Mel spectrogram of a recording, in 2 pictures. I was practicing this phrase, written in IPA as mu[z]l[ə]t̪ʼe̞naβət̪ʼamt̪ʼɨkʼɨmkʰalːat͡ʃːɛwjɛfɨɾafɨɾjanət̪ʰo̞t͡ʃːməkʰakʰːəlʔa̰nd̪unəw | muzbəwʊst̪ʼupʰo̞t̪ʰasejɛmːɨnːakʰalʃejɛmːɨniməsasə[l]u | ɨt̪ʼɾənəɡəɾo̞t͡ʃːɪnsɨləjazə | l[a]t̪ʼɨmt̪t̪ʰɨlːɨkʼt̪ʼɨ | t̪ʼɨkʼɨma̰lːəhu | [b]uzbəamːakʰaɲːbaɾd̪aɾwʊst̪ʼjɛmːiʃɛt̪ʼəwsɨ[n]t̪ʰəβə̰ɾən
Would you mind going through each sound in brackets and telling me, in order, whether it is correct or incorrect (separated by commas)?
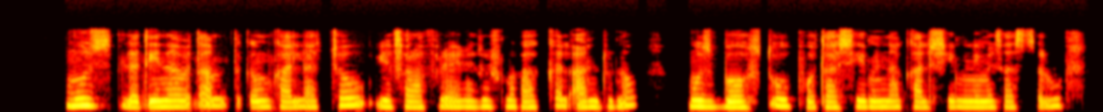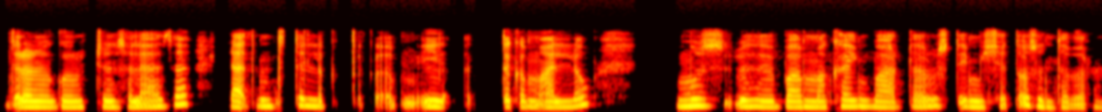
correct, correct, correct, correct, incorrect, correct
